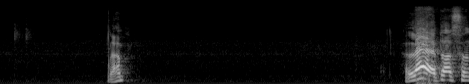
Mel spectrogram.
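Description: An elderly man speaks calmly and clearly into a microphone, with short pauses.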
